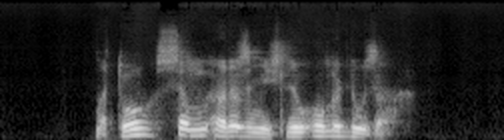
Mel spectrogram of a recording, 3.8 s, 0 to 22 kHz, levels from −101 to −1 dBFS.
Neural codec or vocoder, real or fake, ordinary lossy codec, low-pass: codec, 44.1 kHz, 2.6 kbps, DAC; fake; MP3, 96 kbps; 19.8 kHz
